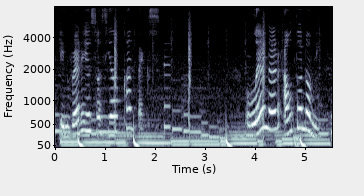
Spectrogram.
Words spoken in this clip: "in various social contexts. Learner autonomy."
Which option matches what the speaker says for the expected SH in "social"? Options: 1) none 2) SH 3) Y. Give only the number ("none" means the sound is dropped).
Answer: 1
